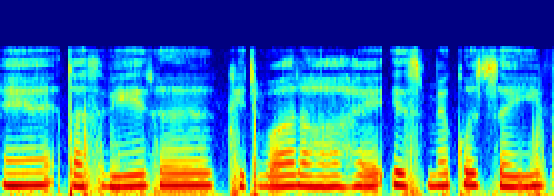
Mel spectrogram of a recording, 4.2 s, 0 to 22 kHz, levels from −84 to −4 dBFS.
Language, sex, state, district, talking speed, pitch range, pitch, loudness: Urdu, female, Bihar, Kishanganj, 115 wpm, 225-245 Hz, 235 Hz, -15 LUFS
